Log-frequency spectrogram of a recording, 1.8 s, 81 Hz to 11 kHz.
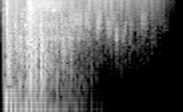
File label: impact; smite; ahpuch skin10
